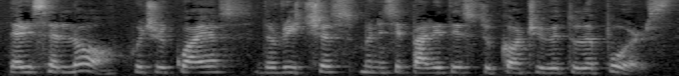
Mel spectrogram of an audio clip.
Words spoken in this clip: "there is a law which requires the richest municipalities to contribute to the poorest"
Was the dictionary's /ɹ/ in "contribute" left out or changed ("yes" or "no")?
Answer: no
